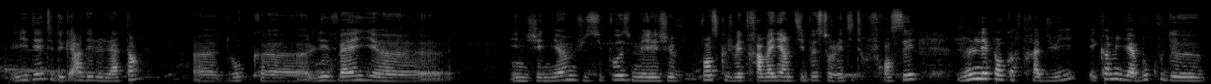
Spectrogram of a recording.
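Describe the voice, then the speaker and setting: A woman speaking her native French as an author in an interview, reflective and halting as she searches for words. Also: fairly low pitch, fairly bright tone. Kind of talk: reflective interview answers about own work.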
